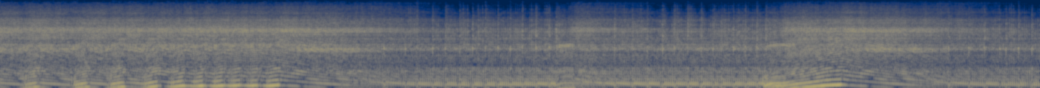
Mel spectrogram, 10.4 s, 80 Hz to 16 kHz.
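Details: Husqvarna 576 XTorq chainsaw after muffler repair (mount had cracked when screws fell out): revs up and down crisply, settles to steady idle between blips, no rasp or exhaust-leak chuff; runs sound.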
